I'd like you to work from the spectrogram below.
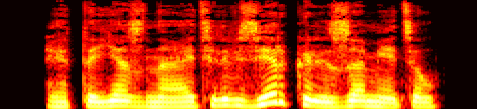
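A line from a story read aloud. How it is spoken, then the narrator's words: Irritated grumble. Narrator (Russian): с раздражением буркнул Рорх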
